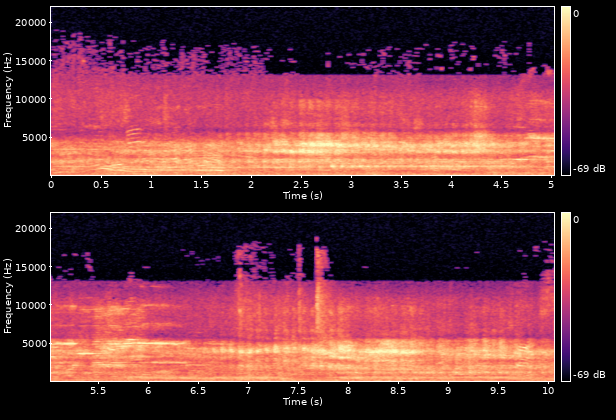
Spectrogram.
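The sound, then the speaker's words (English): A rickety train rattles steadily along the tracks, with dense clattering noise and high metallic squeals of wheels grinding throughout. “say, that train didn't sound real reliable. Sounds dangerous.”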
